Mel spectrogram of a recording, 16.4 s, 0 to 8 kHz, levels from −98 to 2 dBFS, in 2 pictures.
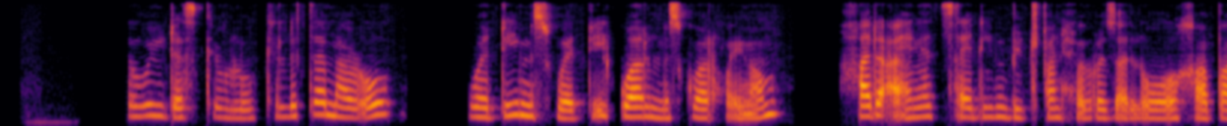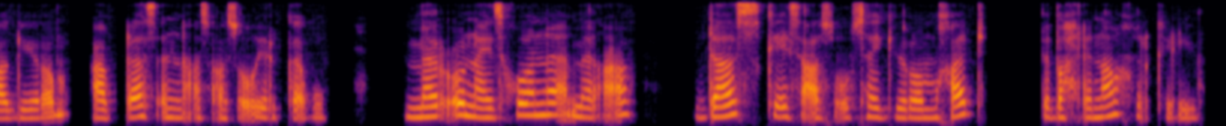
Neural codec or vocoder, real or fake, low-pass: codec, 16 kHz, 4 kbps, FunCodec, trained on Chinese and English, 50 frames a second; fake; 7.2 kHz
